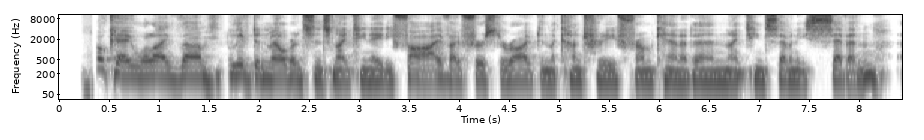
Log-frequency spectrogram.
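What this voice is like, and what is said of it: Canadian accent. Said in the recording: “if you picked up ... voice then, he's got a Canadian accent”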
